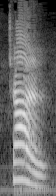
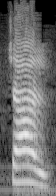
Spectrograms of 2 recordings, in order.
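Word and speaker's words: 잘: Now, chal, chal, you see that it's pronounced L, chal, because the liulu sound appeared after the vowel R.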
